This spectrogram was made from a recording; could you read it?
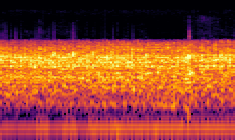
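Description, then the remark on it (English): A tractor engine idles steadily with a constant, muffled diesel rumble that holds unchanged for the full couple of seconds. It is fairly loud, with no voices. “Yeah, let me turn off my tractor here for a minute.”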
